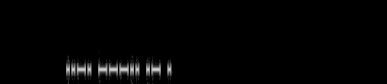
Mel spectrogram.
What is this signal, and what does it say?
Morse code, heard as a keyed tone, about 48 wpm, 700 Hz. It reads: F8AE
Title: DXCC-100 Call Signs - 4 Characters - 45wpm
